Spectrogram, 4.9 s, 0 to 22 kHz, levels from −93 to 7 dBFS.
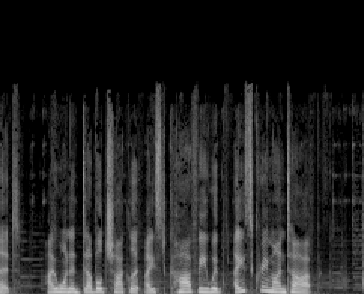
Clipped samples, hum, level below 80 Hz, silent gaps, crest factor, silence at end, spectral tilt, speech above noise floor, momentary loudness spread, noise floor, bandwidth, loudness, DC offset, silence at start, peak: under 0.1%; none; -70 dBFS; none; 14 dB; 0.75 s; -4.5 dB/octave; 31 dB; 7 LU; -54 dBFS; 16 kHz; -23 LUFS; under 0.1%; 0 s; -8 dBFS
